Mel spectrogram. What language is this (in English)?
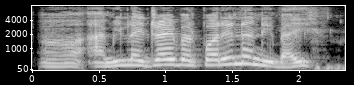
Nepali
